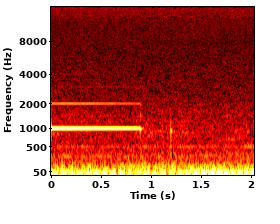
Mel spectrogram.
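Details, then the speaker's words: Dodge Intrepid idling on a warm day, stumbling below about 700 rpm with the check engine light on: a single clear mid-pitched beep of about a second, the low washer fluid warning chime. "the beeping again a couple of our beeps so the warning light warning beeps and there's a the washer fluid levels lower"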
